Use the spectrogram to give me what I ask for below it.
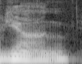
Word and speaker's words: Jung: But I am more a proponent of Jung.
